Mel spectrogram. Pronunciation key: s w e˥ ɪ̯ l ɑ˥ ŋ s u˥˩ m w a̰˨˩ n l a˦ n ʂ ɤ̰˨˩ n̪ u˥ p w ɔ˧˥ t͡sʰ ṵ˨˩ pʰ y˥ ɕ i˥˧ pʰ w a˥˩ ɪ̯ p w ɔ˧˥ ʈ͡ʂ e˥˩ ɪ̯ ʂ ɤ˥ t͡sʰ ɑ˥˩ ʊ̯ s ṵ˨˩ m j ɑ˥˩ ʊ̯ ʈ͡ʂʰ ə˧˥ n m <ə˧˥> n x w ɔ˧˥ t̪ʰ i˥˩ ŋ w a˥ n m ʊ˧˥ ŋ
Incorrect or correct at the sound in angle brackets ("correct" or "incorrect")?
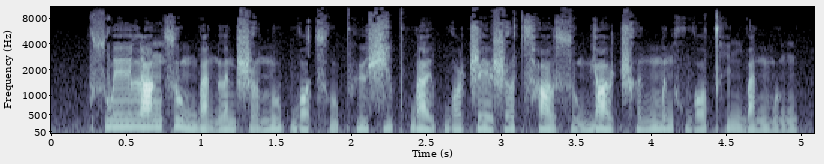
incorrect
